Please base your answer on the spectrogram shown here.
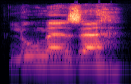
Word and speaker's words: لُمَزَة: Humazatil lumazah, lumazah. In the word lumazah, you will see that there is a ta over there, a ta mudawwara, a circular ta.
